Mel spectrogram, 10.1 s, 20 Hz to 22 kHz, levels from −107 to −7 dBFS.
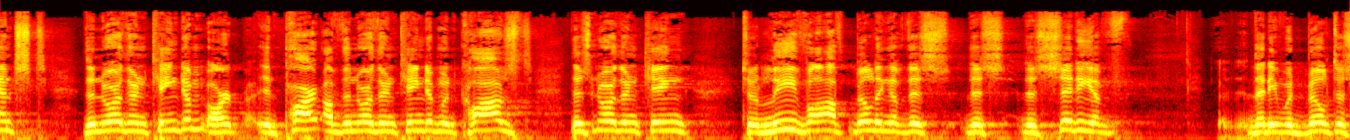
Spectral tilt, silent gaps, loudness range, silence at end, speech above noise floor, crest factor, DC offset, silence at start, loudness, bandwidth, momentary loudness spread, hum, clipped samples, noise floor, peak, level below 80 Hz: -3.5 dB/octave; none; 2 LU; 0 s; 32 dB; 18 dB; under 0.1%; 0 s; -22 LUFS; 16.5 kHz; 9 LU; none; under 0.1%; -54 dBFS; -6 dBFS; -46 dBFS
